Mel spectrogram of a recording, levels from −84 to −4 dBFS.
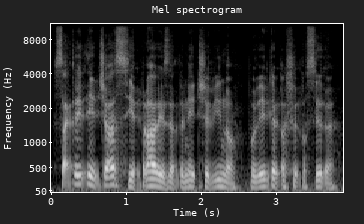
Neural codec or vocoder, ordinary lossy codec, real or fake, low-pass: autoencoder, 22.05 kHz, a latent of 192 numbers a frame, VITS, trained on many speakers; none; fake; none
